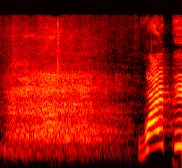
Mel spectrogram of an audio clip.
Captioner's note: audience laughing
